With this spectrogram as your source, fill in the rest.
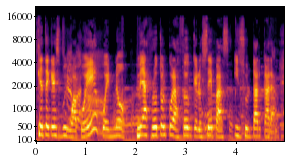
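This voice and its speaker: An indignant, heartbroken young man scolds the pair who betrayed him, as a woman voices him in her own fairly high voice. Game music plays clearly underneath. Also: fairly even intonation, normal speed, close to an everyday voice. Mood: hurt scolding.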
